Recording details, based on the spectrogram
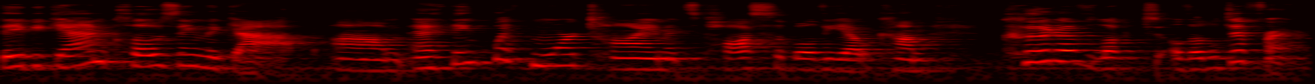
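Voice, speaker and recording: A woman presenting analysis as a webinar speaker, in a measured, explanatory and somewhat hesitant way. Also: on the high side, expressive. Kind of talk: slide presentation of polling analysis. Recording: echoey room with faint background noise.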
